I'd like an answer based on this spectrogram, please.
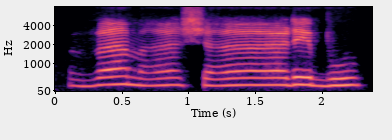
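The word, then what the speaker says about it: وَمَشَارِبُ: You don't have to prolong on the meme, only on the sheen, okay? Okay. Because there is an alif madda. So, Vamasharibu. Vamasharibu.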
